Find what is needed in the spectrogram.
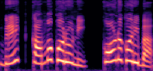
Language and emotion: Odia, fearful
